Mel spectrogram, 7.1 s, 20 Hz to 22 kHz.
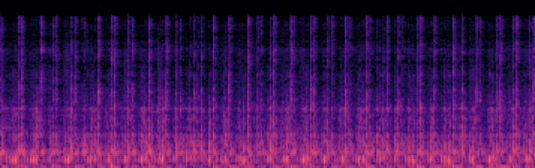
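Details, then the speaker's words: Restored Yamaha RS100 two-stroke idling with no exhaust pipe fitted: sharp, fast crackle from the open port. It holds a steady idle without misses or rattles; the engine itself is quiet and fine. "Wala pang pipe kaya maingay. Parang tahimik naman yung makina niya mga kamekaniko."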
